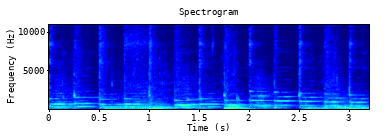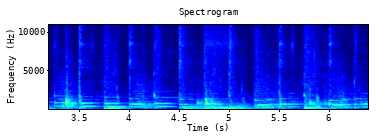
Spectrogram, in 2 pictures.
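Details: Bouncy, rhythmic background music with plucked and tuned notes throughout, and no animal calls.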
